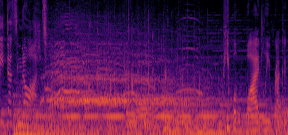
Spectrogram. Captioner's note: crowd cheers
